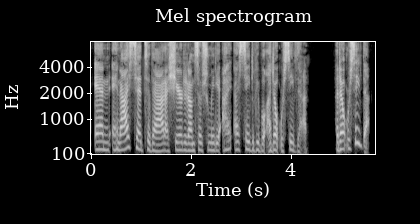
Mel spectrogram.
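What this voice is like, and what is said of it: Nervous, keyed-up voice. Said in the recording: “you can hear it in my voice, good nerves”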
